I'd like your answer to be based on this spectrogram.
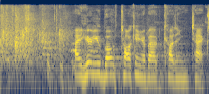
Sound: laughter

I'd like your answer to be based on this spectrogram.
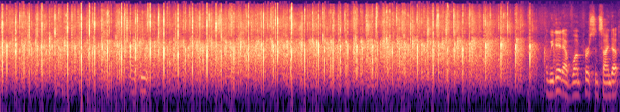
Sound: applause

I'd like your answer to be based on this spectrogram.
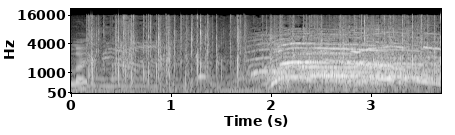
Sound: applause

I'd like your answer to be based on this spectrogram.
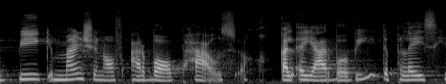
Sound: non-english

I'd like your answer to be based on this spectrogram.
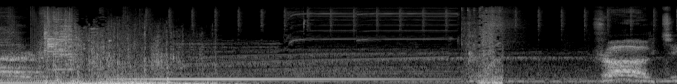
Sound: Trog whirring; ax clangs

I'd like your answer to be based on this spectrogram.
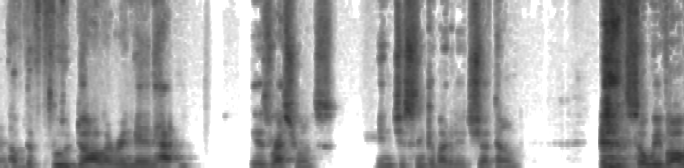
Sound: cough

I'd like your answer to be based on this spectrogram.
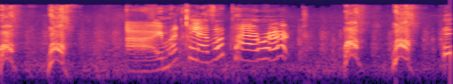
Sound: barks; barks; all laugh

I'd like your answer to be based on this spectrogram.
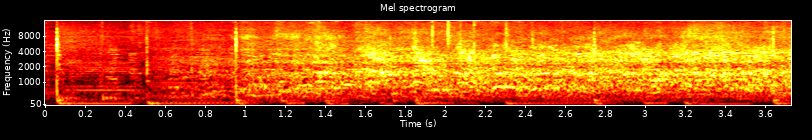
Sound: laughter

